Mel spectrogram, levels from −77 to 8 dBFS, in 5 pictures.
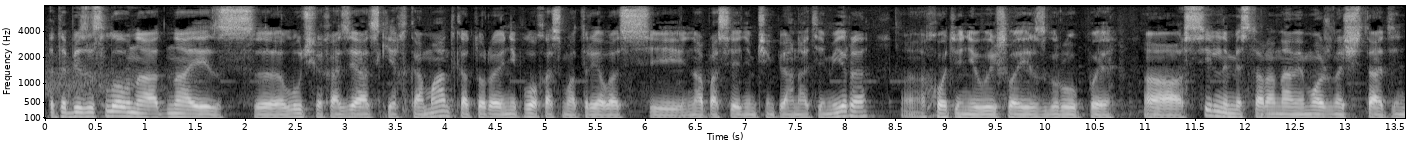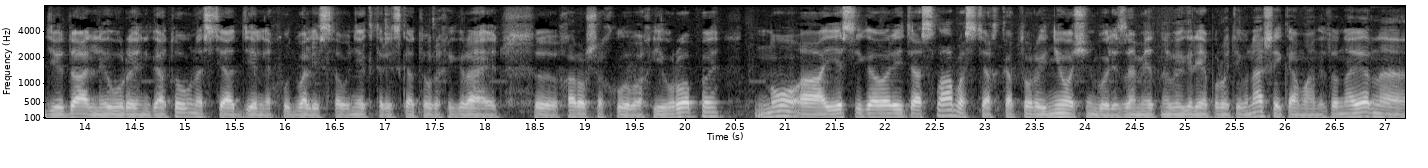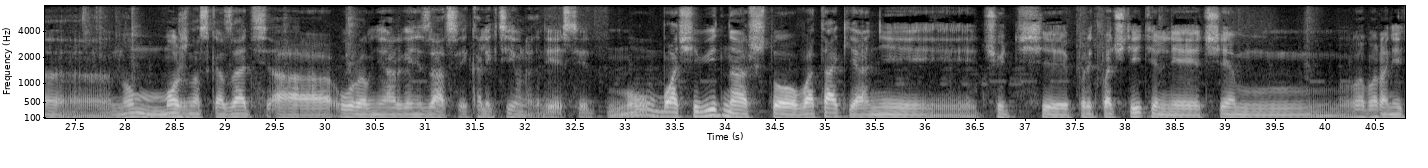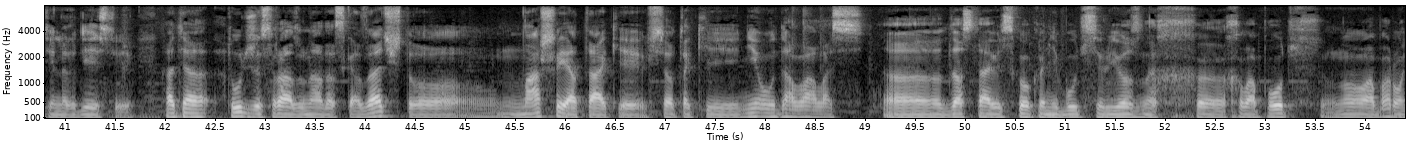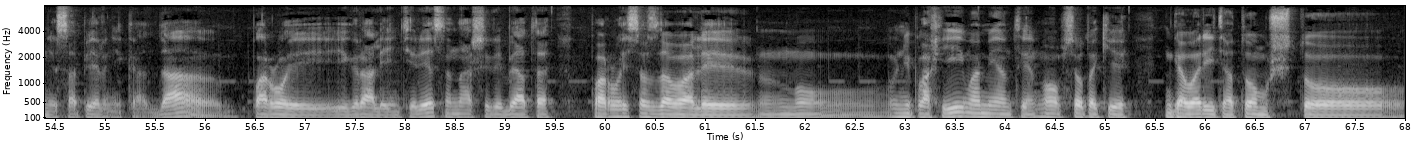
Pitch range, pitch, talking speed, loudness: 90-105 Hz, 95 Hz, 100 wpm, -14 LUFS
